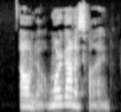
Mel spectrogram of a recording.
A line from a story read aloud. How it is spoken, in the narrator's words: laughed Merlin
